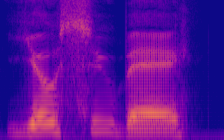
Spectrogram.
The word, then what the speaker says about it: Hyosube: It's pronounced Yosube, and it's spelled Hyosube.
